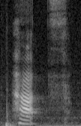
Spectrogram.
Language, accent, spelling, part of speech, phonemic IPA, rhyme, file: English, US, hats, noun / verb, /hæts/, -æts, En-us-hats.ogg
- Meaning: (noun) plural of hat; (verb) third-person singular simple present indicative of hat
